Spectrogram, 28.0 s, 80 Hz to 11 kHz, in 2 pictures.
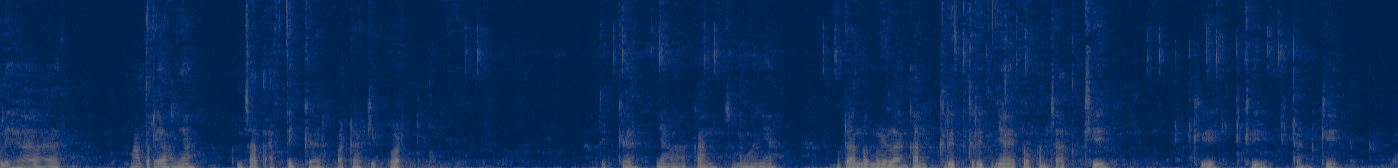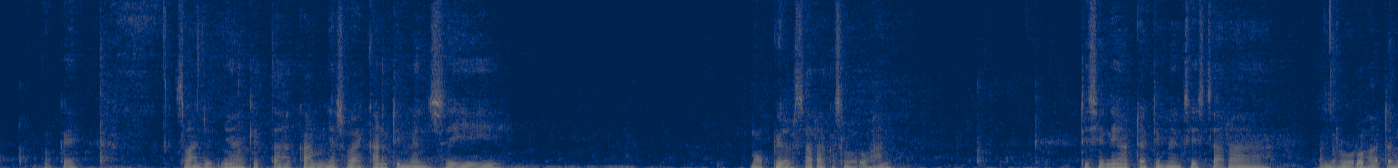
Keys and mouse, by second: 4.7 click, 6.2 click, 6.6 click, 7.1 click, 8.2 click, 9.6 click, 10.2 click, 11.5 click, 12.1 click, 12.7 click, 13.9 alt+middle click, 14.3 middle click, 14.7 alt+middle click, 15.9 alt+middle click, 16.6 middle click, 17.2 alt+middle click, 22.7 alt+middle click, 24.3 middle click.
